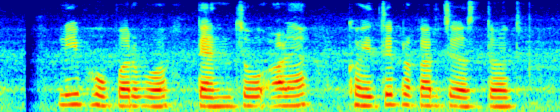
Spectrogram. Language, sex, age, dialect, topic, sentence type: Marathi, female, 18-24, Southern Konkan, agriculture, question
